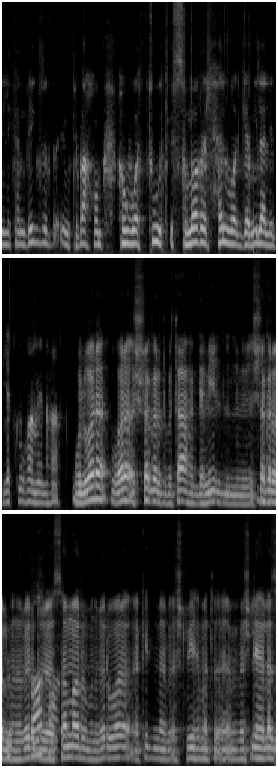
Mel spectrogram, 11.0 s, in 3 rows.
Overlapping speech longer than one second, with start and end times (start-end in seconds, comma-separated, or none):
none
